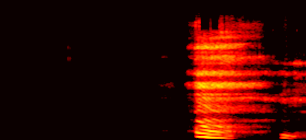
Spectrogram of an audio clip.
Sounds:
Sigh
